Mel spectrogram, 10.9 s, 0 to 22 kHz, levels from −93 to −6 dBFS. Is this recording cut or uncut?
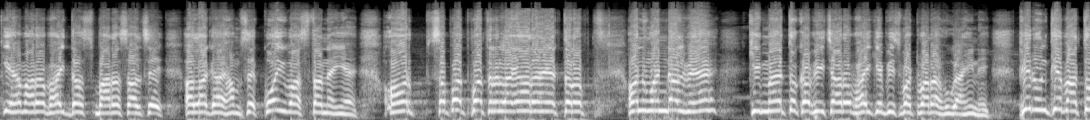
uncut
